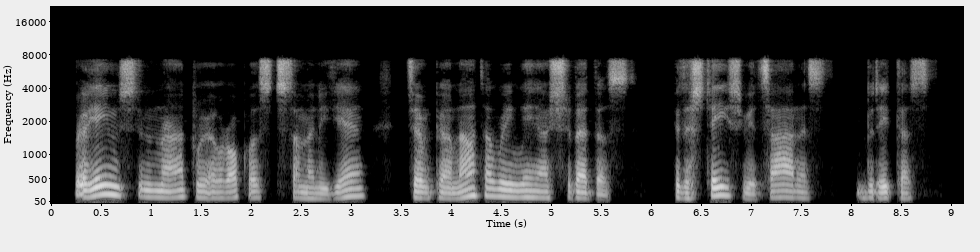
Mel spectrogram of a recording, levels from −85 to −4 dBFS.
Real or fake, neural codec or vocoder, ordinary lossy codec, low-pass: fake; codec, 16 kHz, 0.5 kbps, FunCodec, trained on LibriTTS, 25 frames a second; Opus, 64 kbps; 7.2 kHz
